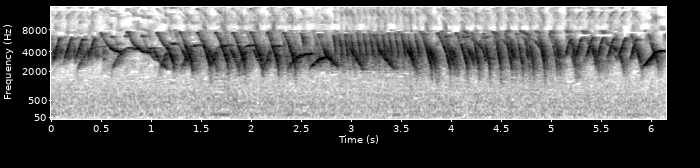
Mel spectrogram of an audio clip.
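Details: Domestic canary in loud, continuous 'gacor ngerek' song used to stimulate breeding desire in females and young males: rapid high trills and rolling chirps, interspersed with rising and falling whistled sweeps, with no pauses.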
